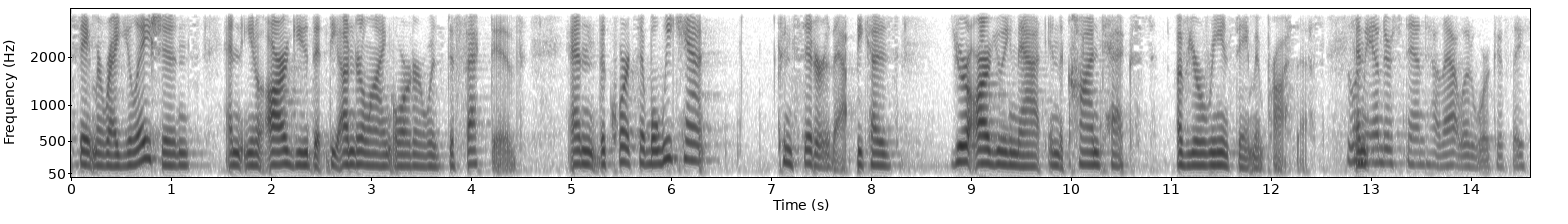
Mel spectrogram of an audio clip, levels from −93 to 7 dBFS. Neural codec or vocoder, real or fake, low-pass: none; real; 3.6 kHz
